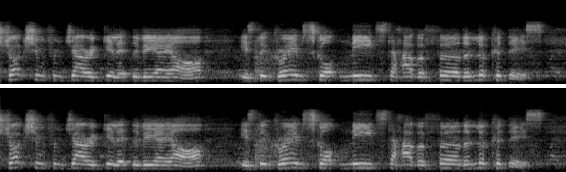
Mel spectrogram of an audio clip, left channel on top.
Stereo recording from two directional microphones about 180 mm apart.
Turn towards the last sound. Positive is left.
turn(degrees=25)  # may be behind; listen again after turning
